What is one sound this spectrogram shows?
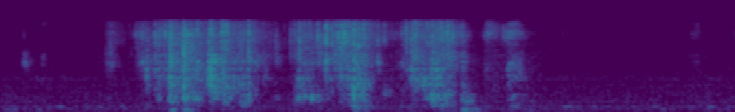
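Trading cards rustle and flick as they are handled.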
